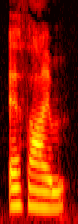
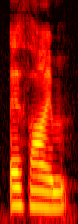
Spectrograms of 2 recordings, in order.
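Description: The two takes are said the same way.

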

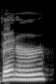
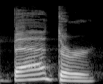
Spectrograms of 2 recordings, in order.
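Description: First: The middle t is a brief light tap. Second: The middle t is a heavy, drawn-out d. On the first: The speaker calls it right. "蜻蜓在水中轻轻点那么一下就飞走了" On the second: The speaker calls it wrong. "被浊化的那么明显，停顿的如此耽误时间"

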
